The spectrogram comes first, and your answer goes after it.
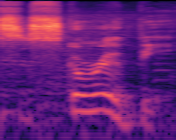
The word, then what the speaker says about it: Skorupi: Next is skroopy, and the official pronunciation is skroopy.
